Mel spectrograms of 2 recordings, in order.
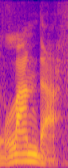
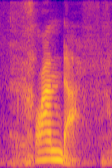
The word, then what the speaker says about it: Llandaff: Llandaff. Almost, not bad, but Llandaff. there, that's much better.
